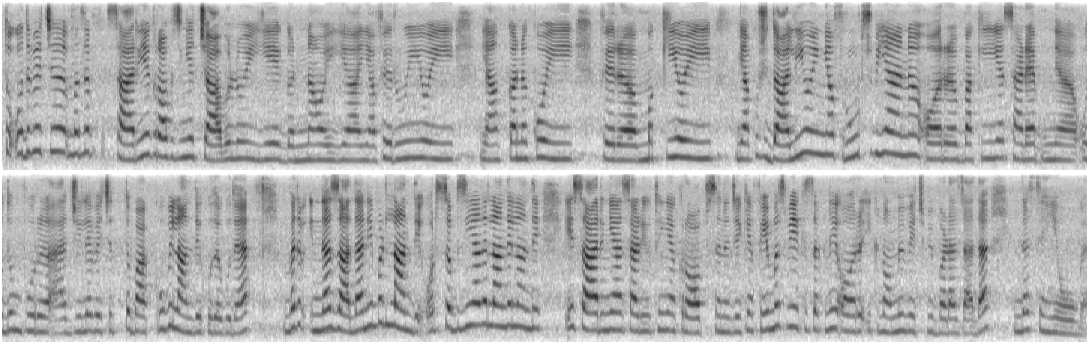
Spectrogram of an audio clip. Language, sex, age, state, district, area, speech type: Dogri, female, 30-45, Jammu and Kashmir, Udhampur, urban, spontaneous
